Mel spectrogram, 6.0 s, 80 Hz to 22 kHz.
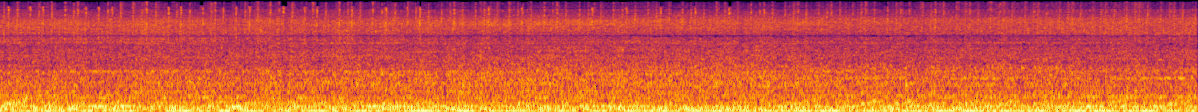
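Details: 5.3L Gen 3 LM7 LS V8 truck engine, 140k miles, running on a test stand: a smooth, even low rumble at a steady slow idle with no knocks, ticks or misses and no exhaust smoke; normal idle.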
